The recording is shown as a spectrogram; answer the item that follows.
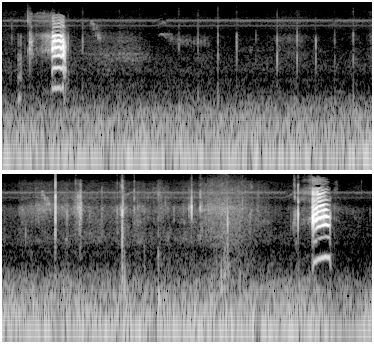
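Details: Hoarse-voiced stray cat approaching and being patted on the lower back, filmed on a GoPro: two short, rich harmonic meows, one near the start and another about six seconds later, with soft clicks and rustling between.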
